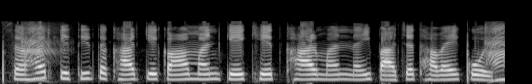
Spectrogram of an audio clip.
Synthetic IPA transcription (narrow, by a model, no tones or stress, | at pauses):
səɦəɾket̪ɪɾt̪əkʰaːɾkekãmːənkekʰeːt̪kʰaːɾmənːəipaːt͡ʃət̪ɦəʋekoːj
